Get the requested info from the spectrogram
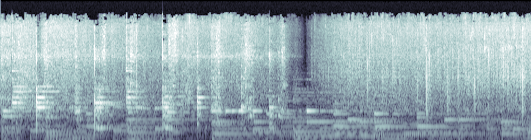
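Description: Eggs sizzling and frying in a metal wok while a metal spatula stirs and scrapes them, with sharp scraping strokes mostly in the first half. An instrumental music track plays underneath.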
